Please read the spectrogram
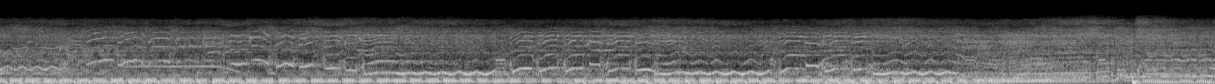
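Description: Live blues-rock band playing an instrumental passage: a lead electric guitar soloing with wide vibrato and string bends over a held low chord and a steady drumbeat. The chord changes near the end.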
